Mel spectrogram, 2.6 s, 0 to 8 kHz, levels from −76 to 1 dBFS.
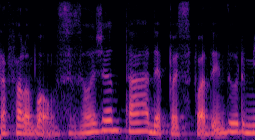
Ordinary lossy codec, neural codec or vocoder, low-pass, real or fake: none; none; none; real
